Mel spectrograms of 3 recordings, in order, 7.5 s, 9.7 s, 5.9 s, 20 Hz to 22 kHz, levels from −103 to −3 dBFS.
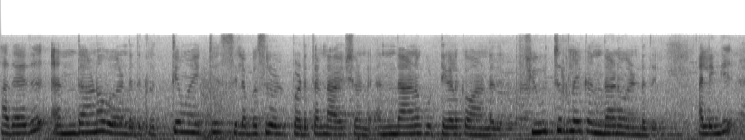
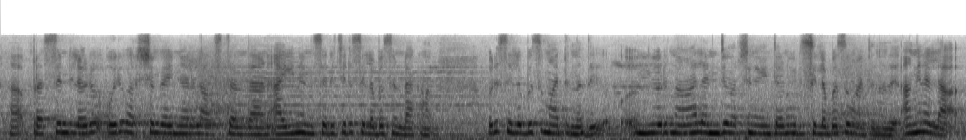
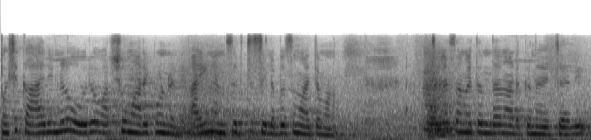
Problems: background sounds at intervals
